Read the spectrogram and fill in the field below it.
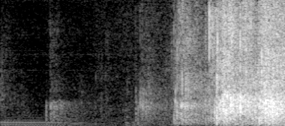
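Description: A grand piano's last notes ring and fade away.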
